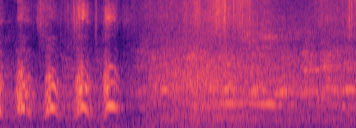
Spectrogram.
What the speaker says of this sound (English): there's the one howling, and then the one that came up and barking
